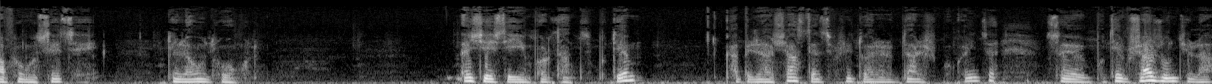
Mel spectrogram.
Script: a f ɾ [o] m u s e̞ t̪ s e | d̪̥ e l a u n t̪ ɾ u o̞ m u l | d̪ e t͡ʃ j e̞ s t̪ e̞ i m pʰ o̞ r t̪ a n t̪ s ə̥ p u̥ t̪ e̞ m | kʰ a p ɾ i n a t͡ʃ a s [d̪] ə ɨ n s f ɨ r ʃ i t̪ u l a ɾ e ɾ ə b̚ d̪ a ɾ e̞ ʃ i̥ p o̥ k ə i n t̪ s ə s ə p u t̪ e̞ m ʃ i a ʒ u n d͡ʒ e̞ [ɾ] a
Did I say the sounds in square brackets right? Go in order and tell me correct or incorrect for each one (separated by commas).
incorrect, incorrect, incorrect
